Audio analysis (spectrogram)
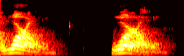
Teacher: E eu fechei, eu formei o meu D, mas eu nem emiti t, aquele golpezinho de ar.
